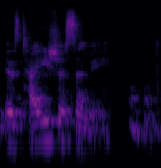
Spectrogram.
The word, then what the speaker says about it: Taisha: Because her name is spelled Taisha. Taisha. But if you're not paying attention, the I, you skip it.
